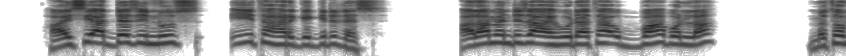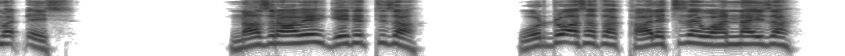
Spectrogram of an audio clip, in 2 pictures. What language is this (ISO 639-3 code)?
gmv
